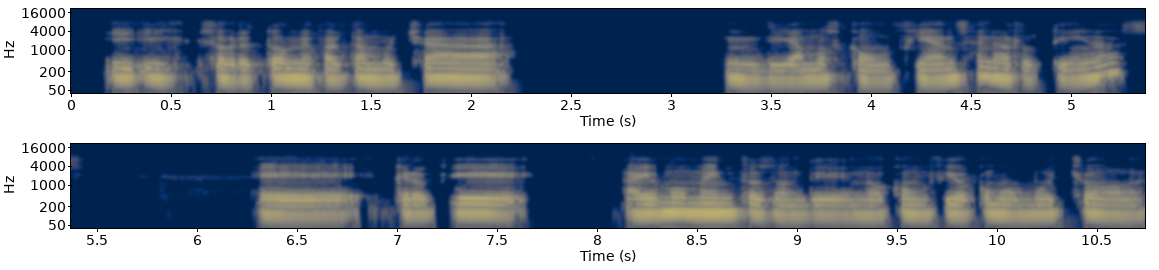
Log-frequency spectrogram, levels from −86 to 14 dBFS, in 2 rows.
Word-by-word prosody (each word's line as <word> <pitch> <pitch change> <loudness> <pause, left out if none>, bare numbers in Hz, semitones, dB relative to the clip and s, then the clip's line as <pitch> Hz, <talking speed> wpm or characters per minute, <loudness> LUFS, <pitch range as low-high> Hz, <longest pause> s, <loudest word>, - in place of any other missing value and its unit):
y 130 0 -1
y 125 0 -5
sobre 115 -2 0
todo, 130 +3 +2
me 125 -2 +4
falta 120 +2 0
mucha 125 0 +2 1.0
mm, 120 -3 -2
digamos 115 +3 -2
confianza 115 +2 -2
en - - +1
las 120 -1 +1
rutinas. 125 - -4 0.8
Eh, 110 -1 +2 0.2
creo 120 -1 +1
que 125 -2 +4 0.5
hay 125 0 +3
momentos 130 -2 +4
donde 115 -1 -2
no 110 0 -3
confío 120 -1 -1
como 120 -2 -1
mucho, 120 -1 -2
120 Hz, 130 wpm, -22 LUFS, 115-125 Hz, 1.0 s, me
